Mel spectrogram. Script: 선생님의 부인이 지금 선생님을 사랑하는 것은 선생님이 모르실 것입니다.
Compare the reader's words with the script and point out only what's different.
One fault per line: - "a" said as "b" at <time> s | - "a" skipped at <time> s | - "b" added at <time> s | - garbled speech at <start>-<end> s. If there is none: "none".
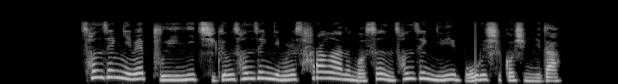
none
